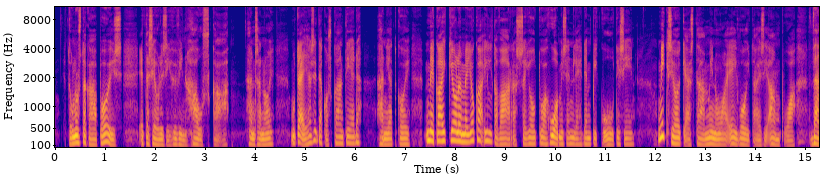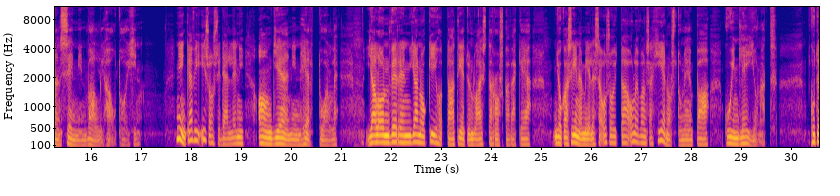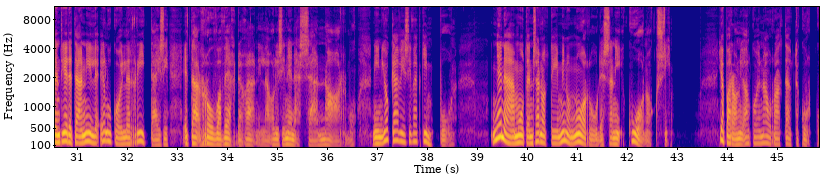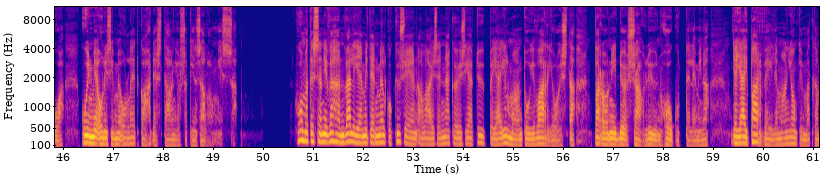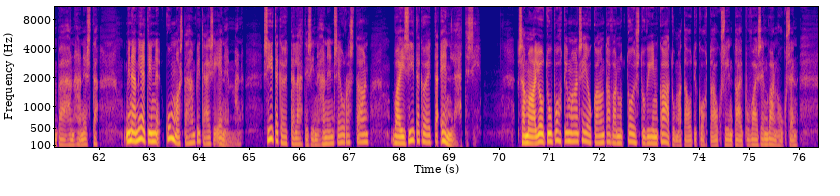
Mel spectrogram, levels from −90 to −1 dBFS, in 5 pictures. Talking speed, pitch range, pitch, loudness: 105 wpm, 120-175 Hz, 140 Hz, -20 LUFS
